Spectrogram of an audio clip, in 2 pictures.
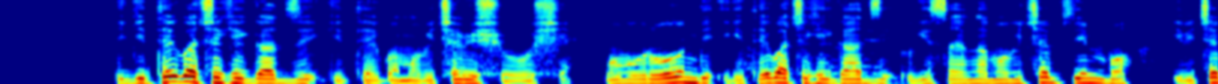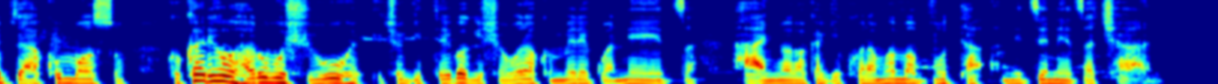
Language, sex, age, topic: Rundi, male, 36-49, agriculture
